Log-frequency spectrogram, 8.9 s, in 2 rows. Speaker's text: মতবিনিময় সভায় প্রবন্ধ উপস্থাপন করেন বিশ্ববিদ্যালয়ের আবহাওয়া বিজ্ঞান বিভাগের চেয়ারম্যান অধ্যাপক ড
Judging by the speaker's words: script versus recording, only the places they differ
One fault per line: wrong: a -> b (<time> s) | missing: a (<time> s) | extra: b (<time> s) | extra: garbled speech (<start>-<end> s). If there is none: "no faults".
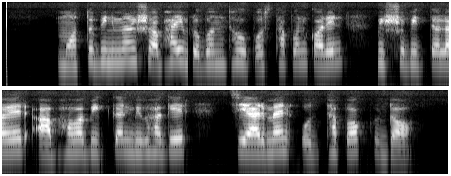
no faults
